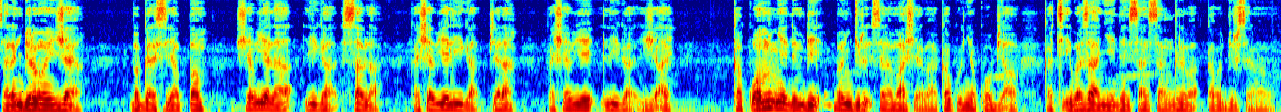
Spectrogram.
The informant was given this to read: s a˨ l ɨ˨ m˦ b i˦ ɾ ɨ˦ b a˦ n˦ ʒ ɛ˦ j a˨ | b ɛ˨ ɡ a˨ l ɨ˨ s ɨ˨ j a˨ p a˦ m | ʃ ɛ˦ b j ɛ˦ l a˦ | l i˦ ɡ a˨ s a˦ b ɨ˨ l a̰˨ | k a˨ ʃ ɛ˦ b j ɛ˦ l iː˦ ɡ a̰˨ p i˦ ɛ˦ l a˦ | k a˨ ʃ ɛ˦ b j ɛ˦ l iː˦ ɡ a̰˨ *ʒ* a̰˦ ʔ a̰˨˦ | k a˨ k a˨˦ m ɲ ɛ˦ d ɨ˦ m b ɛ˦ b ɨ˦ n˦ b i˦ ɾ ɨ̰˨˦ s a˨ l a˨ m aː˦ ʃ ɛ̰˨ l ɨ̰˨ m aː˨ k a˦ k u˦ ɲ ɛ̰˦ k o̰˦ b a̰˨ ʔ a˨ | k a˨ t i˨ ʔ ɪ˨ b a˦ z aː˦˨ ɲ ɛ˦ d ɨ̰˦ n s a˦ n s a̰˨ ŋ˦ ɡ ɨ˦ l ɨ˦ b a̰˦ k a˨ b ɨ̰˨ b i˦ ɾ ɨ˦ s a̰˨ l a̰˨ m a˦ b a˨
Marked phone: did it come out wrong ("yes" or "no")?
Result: no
